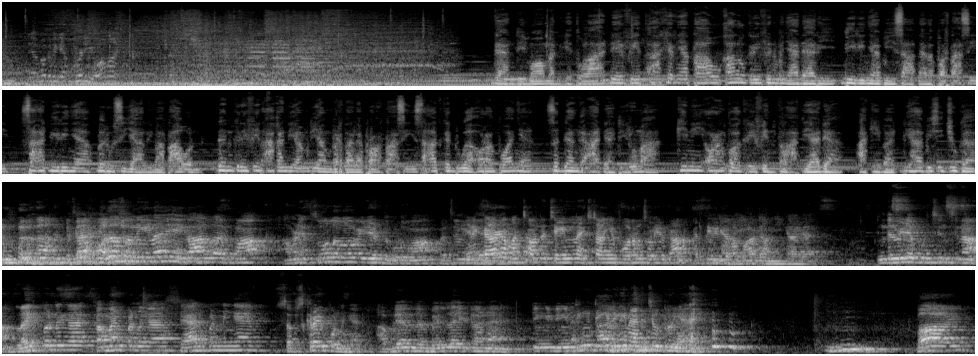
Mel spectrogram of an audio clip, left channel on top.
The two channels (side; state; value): both; different; correlation 0.00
